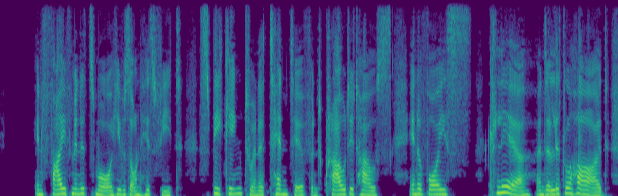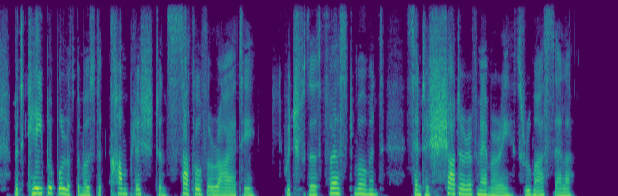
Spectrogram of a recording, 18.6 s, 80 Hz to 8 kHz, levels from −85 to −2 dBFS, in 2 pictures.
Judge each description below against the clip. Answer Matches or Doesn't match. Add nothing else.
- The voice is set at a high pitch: Doesn't match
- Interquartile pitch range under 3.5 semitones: Doesn't match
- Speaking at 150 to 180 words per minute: Doesn't match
